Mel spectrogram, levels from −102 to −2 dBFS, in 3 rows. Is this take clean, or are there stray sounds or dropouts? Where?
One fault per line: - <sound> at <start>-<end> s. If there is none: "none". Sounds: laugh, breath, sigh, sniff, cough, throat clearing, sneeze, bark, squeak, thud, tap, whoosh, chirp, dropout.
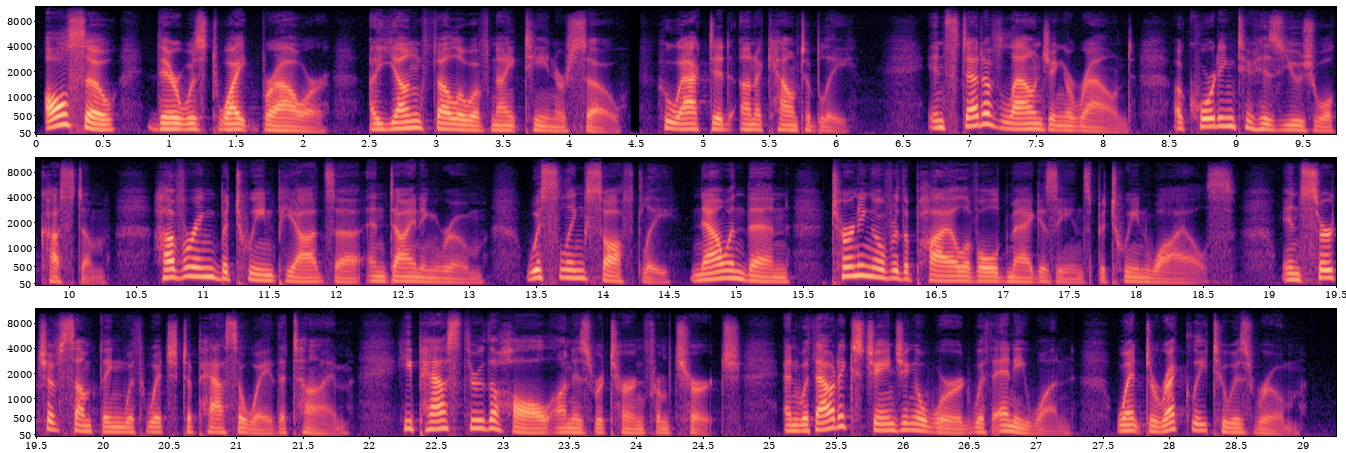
none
